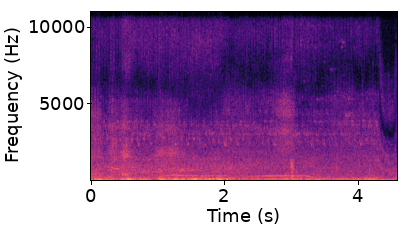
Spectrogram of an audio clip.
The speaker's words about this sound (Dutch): De auto is gearriveerd met trommels en andere kabaal.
